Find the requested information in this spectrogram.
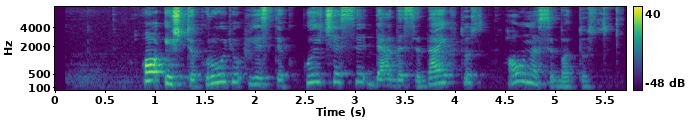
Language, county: Lithuanian, Kaunas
